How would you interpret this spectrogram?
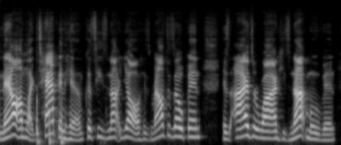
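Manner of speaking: ordinary talk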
